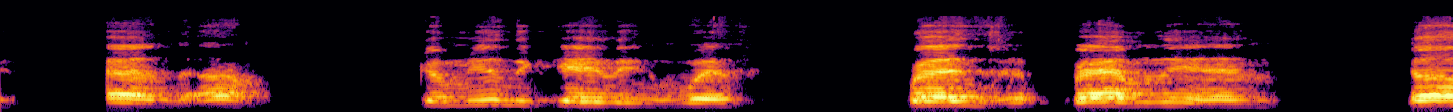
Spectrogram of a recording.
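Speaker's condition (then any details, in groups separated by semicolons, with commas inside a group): ALS, speech-generating device; onset in hands and arms, tracheostomy; diagnosed nine years ago, tracheostomy ventilation, paralyzed six years; fully dependent on eye gaze device to communicate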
